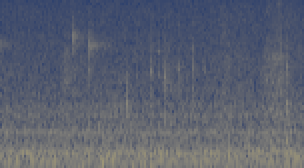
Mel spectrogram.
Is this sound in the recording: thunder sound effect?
no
